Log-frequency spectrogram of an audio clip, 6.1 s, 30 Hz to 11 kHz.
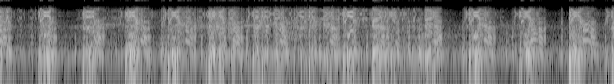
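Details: Begging black stork chicks in a Hungarian nest on a June 2017 morning, calling until a parent comes to feed. A near-continuous wheezy, rasping chatter of fast pulses swells and fades without pause.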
